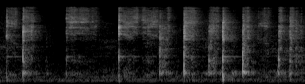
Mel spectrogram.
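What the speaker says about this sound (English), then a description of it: "It's mixing very easily. I'm not having any issues. I'm just using a fork." A fork mixes cauliflower, egg and cheese in a bowl for a cauliflower crust pizza, giving a series of quick, close scraping and clinking strokes in an irregular rhythm, with brief pauses between bursts.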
